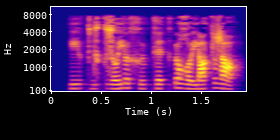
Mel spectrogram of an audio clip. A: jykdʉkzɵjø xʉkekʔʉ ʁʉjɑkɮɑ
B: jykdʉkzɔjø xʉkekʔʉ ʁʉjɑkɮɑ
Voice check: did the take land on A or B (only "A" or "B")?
A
